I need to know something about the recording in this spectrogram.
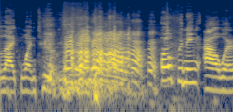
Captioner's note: laughing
